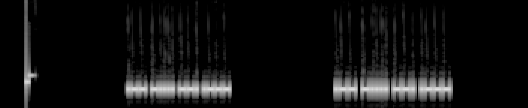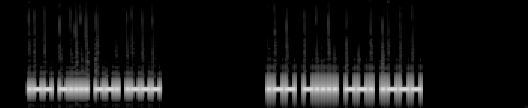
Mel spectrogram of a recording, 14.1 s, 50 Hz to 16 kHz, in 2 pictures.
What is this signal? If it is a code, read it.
Morse code, heard as a keyed tone, about 36 wpm, 700 Hz. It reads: W6GJ W6GJ W6GJ W6GJ
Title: Speed Racing - USA 1x2 Call Signs 30wpm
